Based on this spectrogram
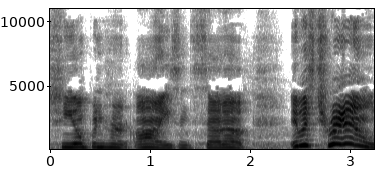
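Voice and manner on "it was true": high, sudden exclamation of realization. Narrator reads a character's line as she wakes and sits up, exclaiming. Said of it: "she exclaimed".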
